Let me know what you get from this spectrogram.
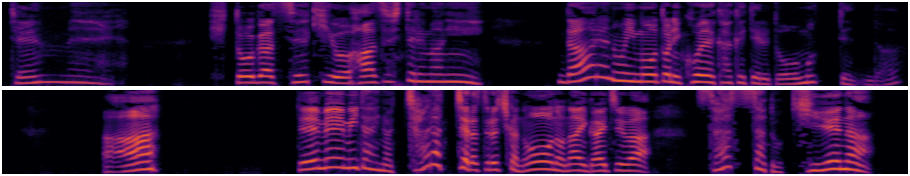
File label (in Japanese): josei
